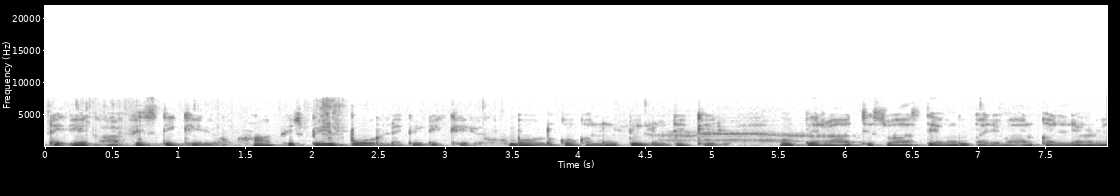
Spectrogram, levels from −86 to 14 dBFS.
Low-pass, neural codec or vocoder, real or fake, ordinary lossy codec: none; codec, 16 kHz, 16 kbps, FunCodec, trained on Chinese and English, 50 frames a second; fake; none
